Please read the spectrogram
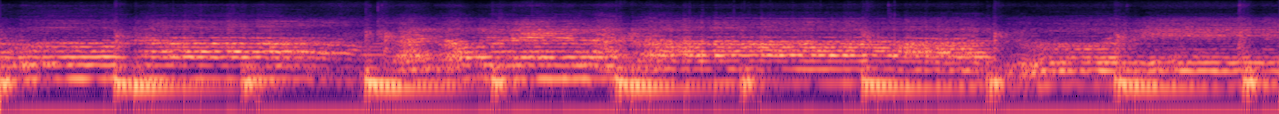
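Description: Group of men and women singing a slow Mizo hymn together in unison, held notes over a steady beat of about one and a half strokes a second, in the manner of Mizo mourning-house singing with a drum.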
